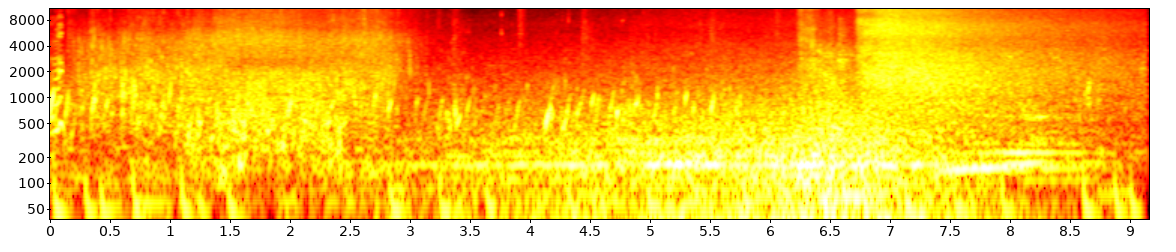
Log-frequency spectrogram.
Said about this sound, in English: Is that a tiny submarine that just pulled up and a small person about your age that just welcomed us aboard?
